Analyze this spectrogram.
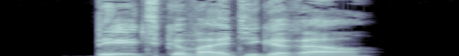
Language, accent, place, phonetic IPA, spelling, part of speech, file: German, Germany, Berlin, [ˈbɪltɡəˌvaltɪɡəʁɐ], bildgewaltigerer, adjective, De-bildgewaltigerer.ogg
- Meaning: inflection of bildgewaltig: 1. strong/mixed nominative masculine singular comparative degree 2. strong genitive/dative feminine singular comparative degree 3. strong genitive plural comparative degree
